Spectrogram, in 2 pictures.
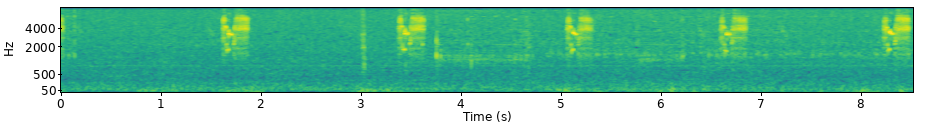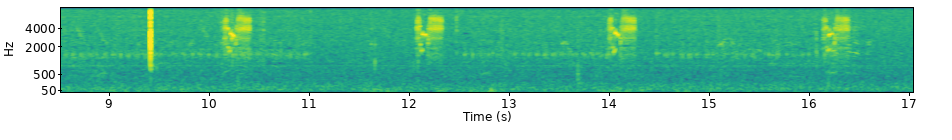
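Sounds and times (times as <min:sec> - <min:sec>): low steady rumble: 0:00.0 - 0:17.0
small bird high call: 0:01.4 - 0:02.0, 0:03.4 - 0:11.0, 0:12.0 - 0:16.7.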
